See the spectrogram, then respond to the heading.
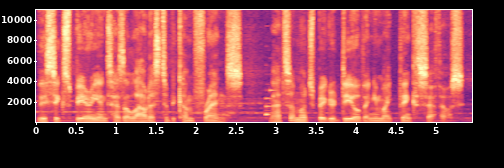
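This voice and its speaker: An actor playing a composed, reserved young general in a video game, speaking formally and with measured precision. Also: male voice, on the low side, expressive, lightly acted. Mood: calm, measured. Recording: game audio over background music.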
